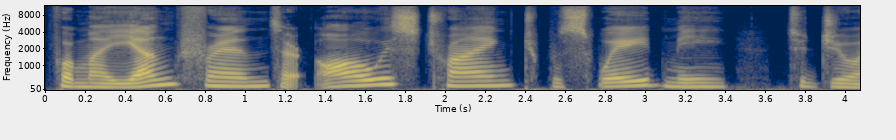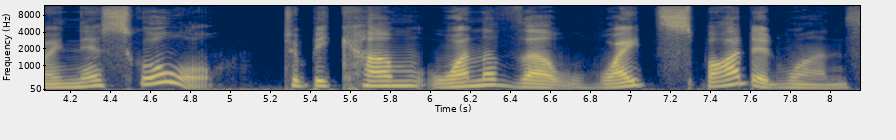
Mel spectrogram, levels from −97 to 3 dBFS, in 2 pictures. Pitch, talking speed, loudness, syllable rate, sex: 175 Hz, 160 wpm, -20 LUFS, 4.1 syllables/s, female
